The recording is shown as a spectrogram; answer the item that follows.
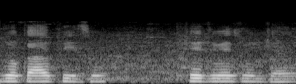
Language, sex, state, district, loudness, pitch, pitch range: Telugu, male, Andhra Pradesh, Krishna, -17 LUFS, 140 Hz, 135-140 Hz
